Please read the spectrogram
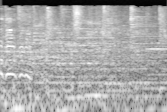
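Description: Background music with steady held tones, under a voice that trails off in the first half-second.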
